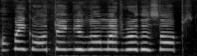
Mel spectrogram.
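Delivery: very high, put-on bawling, sobbing voice. Retelling fake crying while thanking for subs: imitating own fake crying. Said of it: "I would literally just bawl my shit and be like".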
